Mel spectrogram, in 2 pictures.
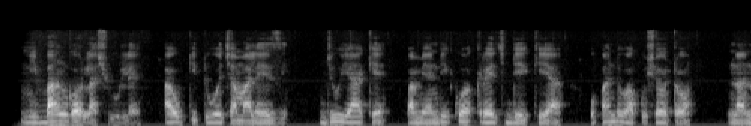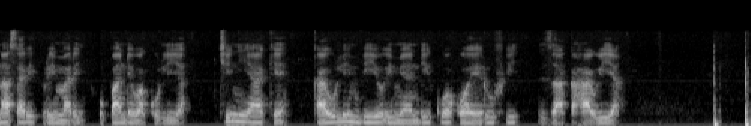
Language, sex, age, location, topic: Swahili, male, 18-24, Nairobi, education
